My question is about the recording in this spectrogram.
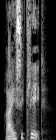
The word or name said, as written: rejseklædt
